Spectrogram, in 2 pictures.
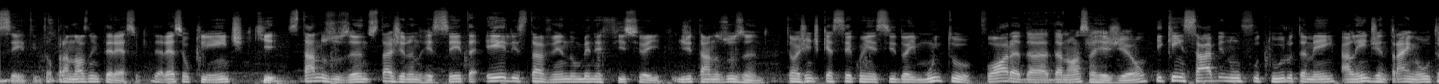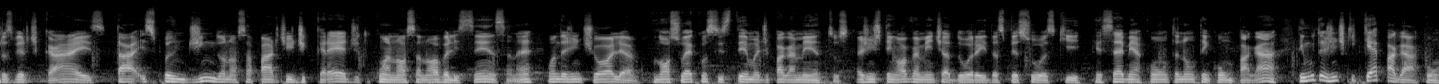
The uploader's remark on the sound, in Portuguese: gravado durante a Gramado Summit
